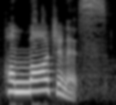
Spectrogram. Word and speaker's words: homogeneous: Homogeneous. That's the pronunciation.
